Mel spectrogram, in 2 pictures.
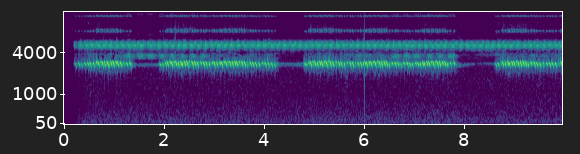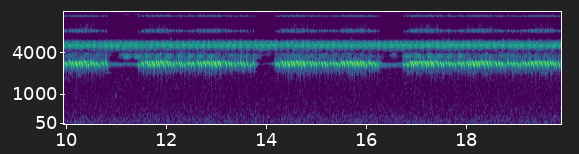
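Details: Cricket chirping, offered as a natural way to drive rats out of the house: pulsed trills about one to two seconds long, separated by short gaps, over a steady high continuous ringing tone.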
